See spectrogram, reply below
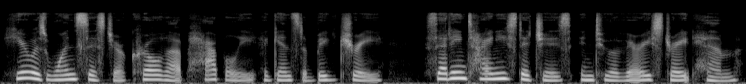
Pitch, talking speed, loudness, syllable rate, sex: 210 Hz, 155 wpm, -19 LUFS, 4.6 syllables/s, female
